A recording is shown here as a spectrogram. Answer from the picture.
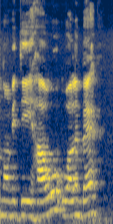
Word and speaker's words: Raoul: Eu vou falar a vocês sobre Raoul, que no caso se escreve R-A-O-U-L, Wallenberg, ou simplesmente Wallenberg.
